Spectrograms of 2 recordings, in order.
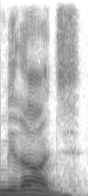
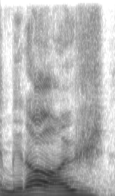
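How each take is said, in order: First: The final consonant is a 'z' sound. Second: The final consonant is a 'zh' sound. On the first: "So we replace with z" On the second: "we don't say mirage"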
